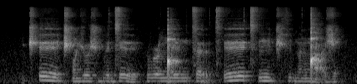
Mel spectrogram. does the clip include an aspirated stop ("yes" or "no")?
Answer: no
